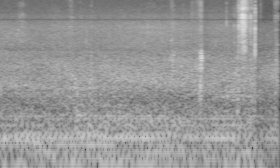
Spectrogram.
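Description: Steady low rumble of road-vehicle noise, with a few brief clicks near the end.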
